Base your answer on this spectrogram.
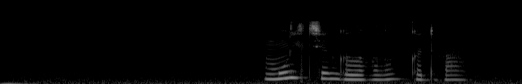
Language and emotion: Russian, sad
